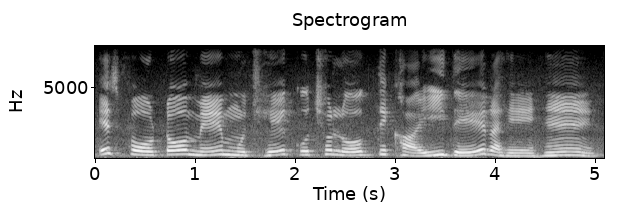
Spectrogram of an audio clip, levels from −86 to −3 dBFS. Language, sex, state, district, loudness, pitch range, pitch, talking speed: Hindi, female, Madhya Pradesh, Katni, -13 LUFS, 225-280 Hz, 250 Hz, 120 wpm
